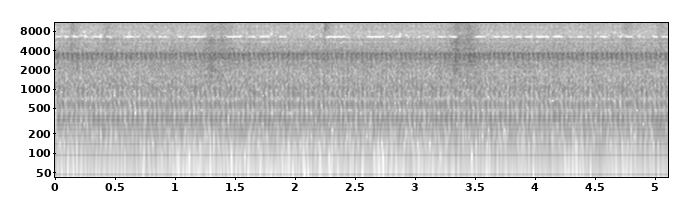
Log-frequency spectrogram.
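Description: Film projector running sound effect: a steady mechanical whir with a constant hum, and a faint soft swell about every two seconds.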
